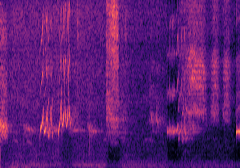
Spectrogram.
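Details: Asian pied starling song used as a lure and to teach other birds: harsh buzzy bursts and short whistled notes near the upper range, broken by noisy rasping blasts, over a low steady background hum.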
